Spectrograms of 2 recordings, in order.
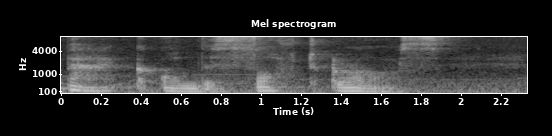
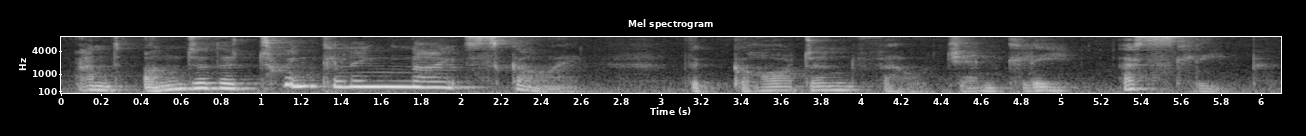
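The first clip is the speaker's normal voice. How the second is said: ordinary delivery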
